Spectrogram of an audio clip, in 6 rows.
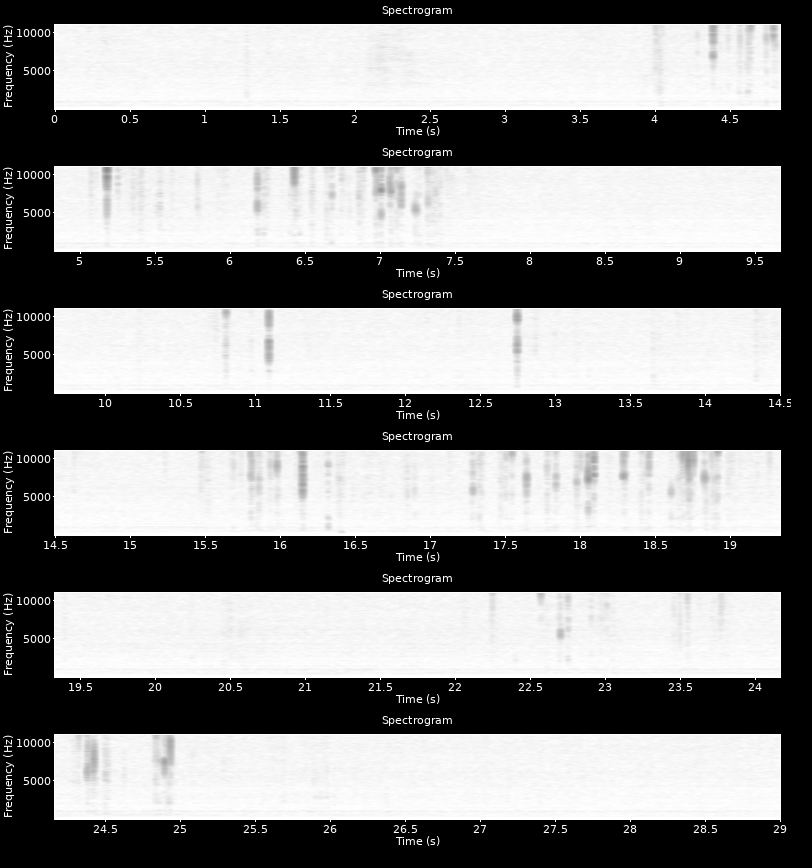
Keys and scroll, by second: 5.0 super+F9, 5.5 Delete, 16.1 super+F9, 16.8 BackSpace, 23.4 super+F9, 24.4 BackSpace.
